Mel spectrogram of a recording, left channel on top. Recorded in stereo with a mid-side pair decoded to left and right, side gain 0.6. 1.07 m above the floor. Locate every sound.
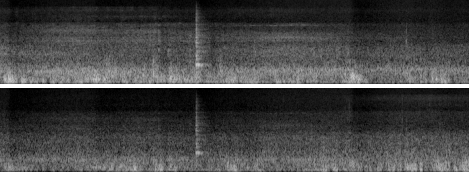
2.0 s tapping: 35° left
